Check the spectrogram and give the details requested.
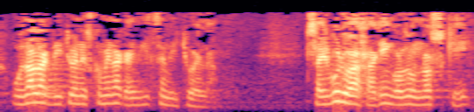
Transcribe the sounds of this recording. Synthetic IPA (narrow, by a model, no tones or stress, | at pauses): uð̞alakd̪it̪ue̞ne̞skume̞nakajnd̪it͡se̞nd̪it̪ue̞la | sajlβuɾuaʝakiŋɡo̞ðuno̞ski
